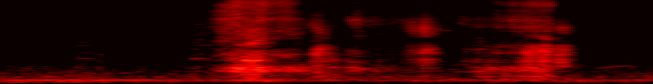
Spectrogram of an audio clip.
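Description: Near silence, broken by a few faint scrapes and rustles about a second in and again near the end: a person's shoes and clothes scuffing on a concrete ledge as he sits down.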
